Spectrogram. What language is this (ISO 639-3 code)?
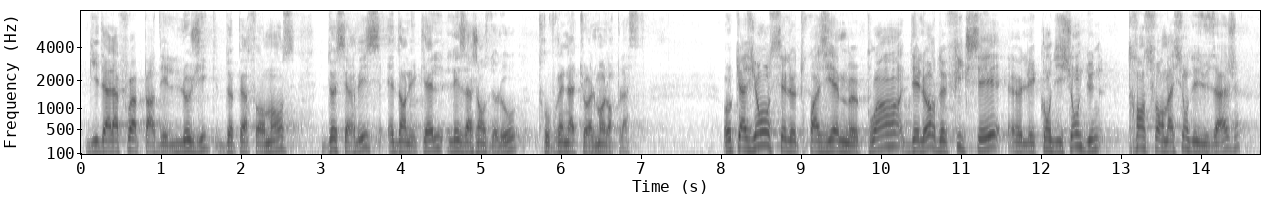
fra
